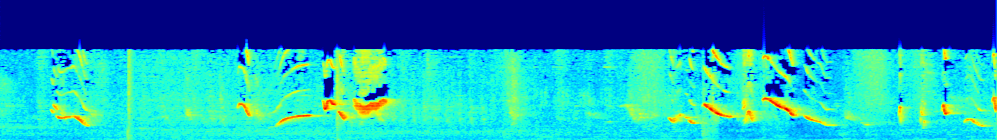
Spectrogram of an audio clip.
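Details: Serin at St Philippe in the filaos, Réunion: bursts of high, thin, rising and falling twittered phrases spaced a few seconds apart, fairly quiet against a calm background.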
